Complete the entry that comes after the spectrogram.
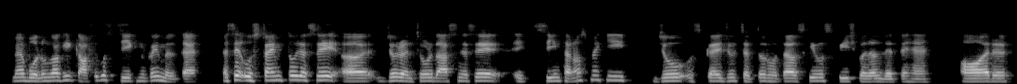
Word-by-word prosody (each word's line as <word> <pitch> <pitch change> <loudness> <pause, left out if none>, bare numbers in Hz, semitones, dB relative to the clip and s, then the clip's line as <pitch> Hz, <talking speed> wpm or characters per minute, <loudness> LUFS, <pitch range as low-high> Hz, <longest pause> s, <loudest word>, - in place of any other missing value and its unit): मैं 170 0 0
बोलूँगा 160 +3 +2
कि 200 +3 -2
काफ़ी 140 0 -1
कुछ 210 0 -3
सीखने 155 -5 -5
को 180 - -4
ही - - +1
मिलता 135 -5 -2
है। - - +3 0.3
वैसे 210 - +4
उस 180 +2 -2
टाइम 195 0 +4
तो 205 - +4
जैसे 195 +1 +4
अ, 145 0 +3
जो 155 +3 -1
रणछोड़ 160 0 +1
दास 145 -1 +2
ने - - -5
जैसे 170 +2 +3 0.3
एक 140 - -10
सीन 160 +1 -4
था - - +3
ना - - -3
उसमें 205 +3 -8
कि 190 -2 -5 0.2
जो 160 +4 0
उसका 155 +2 -2
ये 155 - +4
जो 160 +2 -6
चतुर 155 0 -4
होता 140 0 0
है 145 - +7
उसकी 150 +2 -5
वो 160 - -3
स्पीच 145 -2 -6
बदल 135 0 0
देते 130 +1 -2
हैं 125 0 -4 0.4
और 140 0 +5
160 Hz, 240 wpm, -24 LUFS, 145-180 Hz, 0.4 s, है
